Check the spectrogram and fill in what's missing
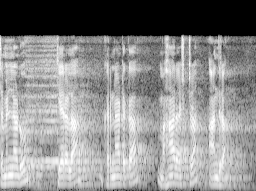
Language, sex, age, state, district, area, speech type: Sanskrit, male, 18-30, Tamil Nadu, Chennai, urban, spontaneous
